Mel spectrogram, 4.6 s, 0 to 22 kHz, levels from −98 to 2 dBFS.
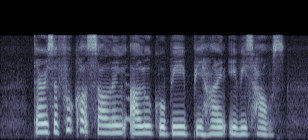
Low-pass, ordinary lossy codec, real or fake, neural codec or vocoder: none; none; real; none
